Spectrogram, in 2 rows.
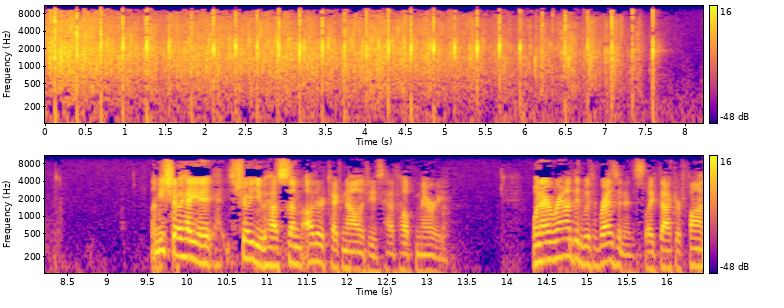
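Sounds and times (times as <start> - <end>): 
round of applause: 0.0 - 7.8
speech: 9.6 - 13.4, 14.3 - 16.4.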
